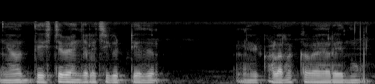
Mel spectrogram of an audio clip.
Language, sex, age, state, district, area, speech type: Malayalam, male, 30-45, Kerala, Malappuram, rural, spontaneous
